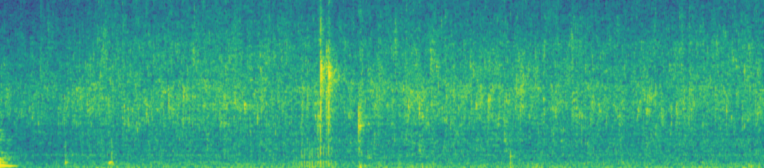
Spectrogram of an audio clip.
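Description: Food frying in a pan on the stovetop: a steady sizzle, with a couple of light clicks about three seconds in.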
